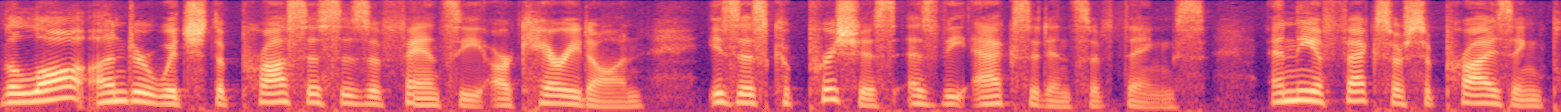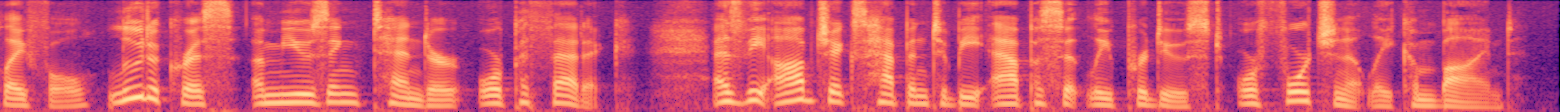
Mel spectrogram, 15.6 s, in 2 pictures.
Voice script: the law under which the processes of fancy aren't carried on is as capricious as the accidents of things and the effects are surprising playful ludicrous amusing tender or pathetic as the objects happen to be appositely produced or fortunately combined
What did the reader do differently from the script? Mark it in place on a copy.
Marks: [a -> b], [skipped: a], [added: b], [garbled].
the law under which the processes of fancy [aren't -> are] carried on is as capricious as the accidents of things and the effects are surprising playful ludicrous amusing tender or pathetic as the objects happen to be appositely produced or fortunately combined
